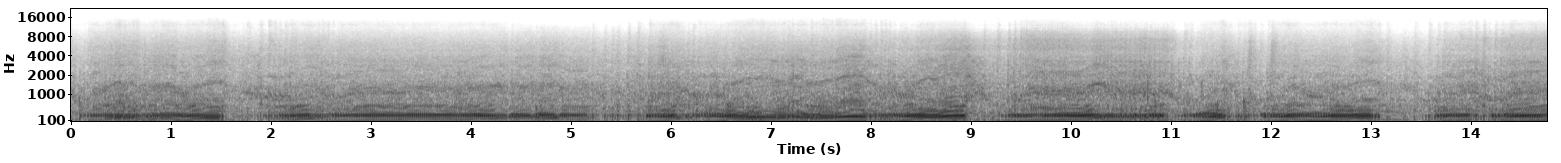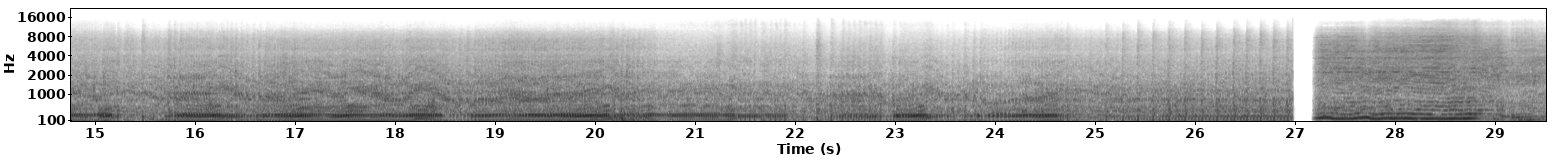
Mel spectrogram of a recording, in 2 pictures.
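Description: Enduro dirt bike engine heard on board as it climbs a rocky stream bed, the throttle opening and closing so the note rises and falls every second or two with short drops. Near the end the sound cuts out for a moment, then an engine runs on at a steadier, higher note.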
